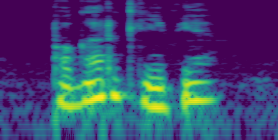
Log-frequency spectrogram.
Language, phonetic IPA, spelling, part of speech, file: Polish, [ˌpɔɡarˈdlʲivʲjɛ], pogardliwie, adverb, LL-Q809 (pol)-pogardliwie.wav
